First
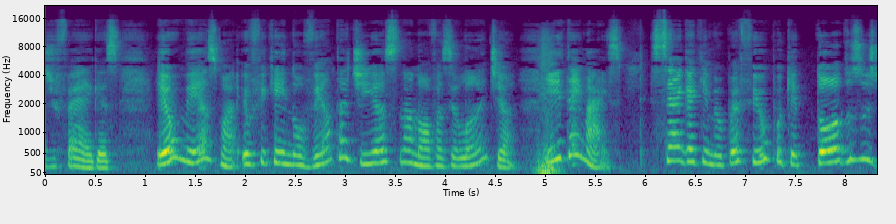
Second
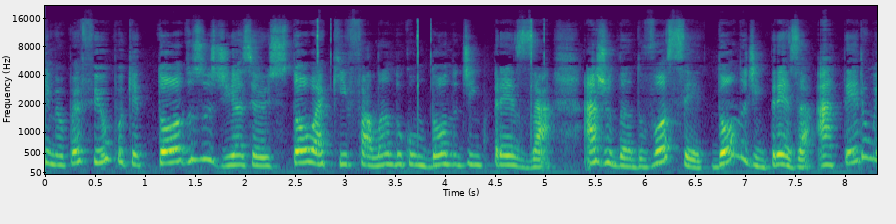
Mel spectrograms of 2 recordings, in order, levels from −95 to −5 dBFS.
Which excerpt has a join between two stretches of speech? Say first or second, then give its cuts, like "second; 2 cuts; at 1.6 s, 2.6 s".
first; 1 cut; at 4.8 s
